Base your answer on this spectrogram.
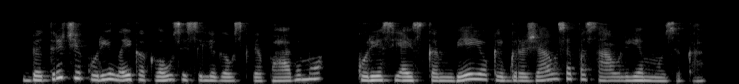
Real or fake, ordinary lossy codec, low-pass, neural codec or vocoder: real; Opus, 32 kbps; 7.2 kHz; none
